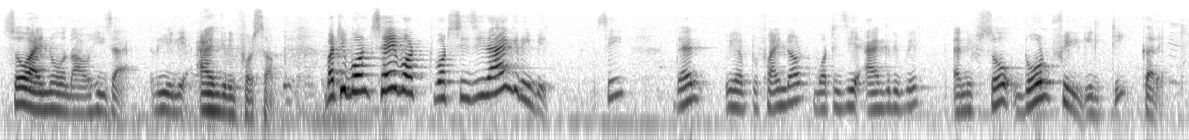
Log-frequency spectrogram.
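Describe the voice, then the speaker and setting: Speaking at a moderate pace in a lowish, sing-song voice, a woman spiritual teacher chats with her followers in a warm, funny, informal way. She frequently turns to the audience with asides, often asking "see?", and the audio is poor.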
